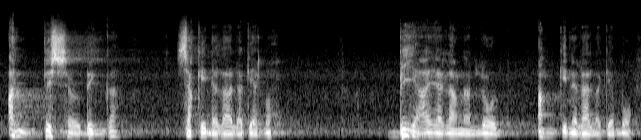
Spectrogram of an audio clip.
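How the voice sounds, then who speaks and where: A man with a Filipino accent preaching a sermon as pastor, swinging from calm talk to sudden high outbursts and slow stressed readings. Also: slight background noise. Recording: long reverb of a large hall.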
